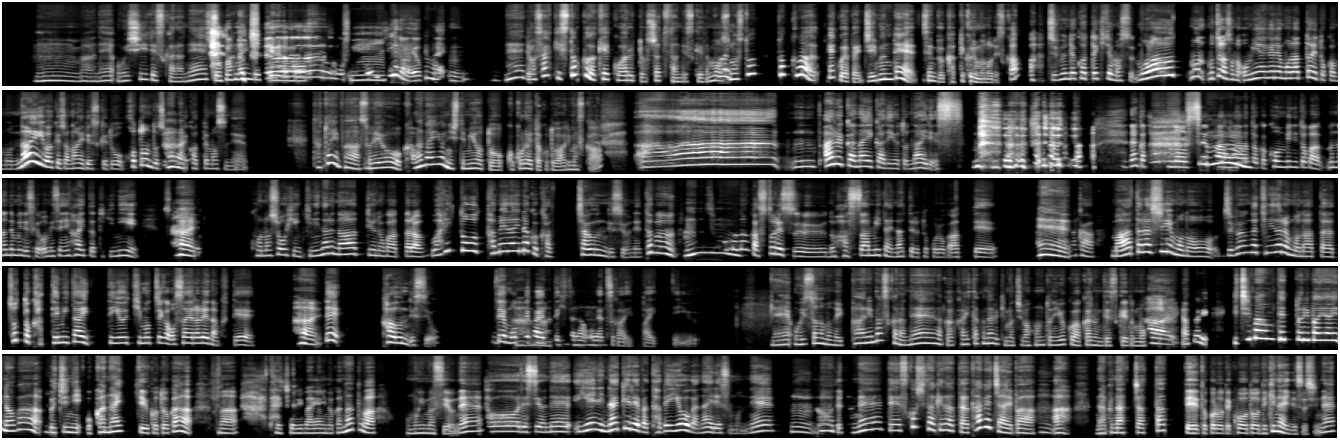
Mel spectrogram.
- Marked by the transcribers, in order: laugh; unintelligible speech; unintelligible speech; drawn out: "ああ"; laugh; joyful: "うん"; other background noise
- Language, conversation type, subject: Japanese, advice, 食生活を改善したいのに、間食やジャンクフードをやめられないのはどうすればいいですか？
